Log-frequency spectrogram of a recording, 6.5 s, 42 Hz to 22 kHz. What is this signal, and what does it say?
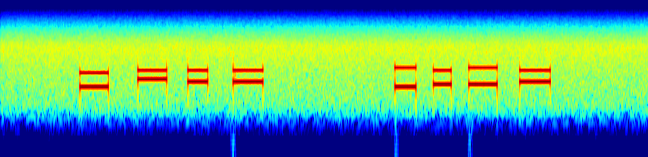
DTMF, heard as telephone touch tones, dialled by hand, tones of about 270 ms. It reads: 1088 3568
